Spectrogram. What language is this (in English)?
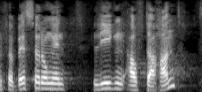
German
